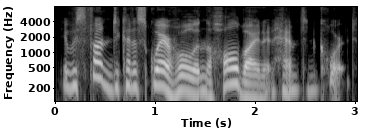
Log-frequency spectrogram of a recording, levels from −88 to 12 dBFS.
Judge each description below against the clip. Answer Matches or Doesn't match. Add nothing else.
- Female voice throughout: Matches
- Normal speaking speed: Doesn't match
